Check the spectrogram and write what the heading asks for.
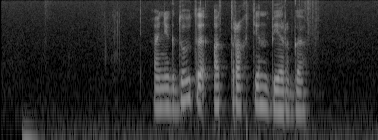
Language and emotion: Russian, neutral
